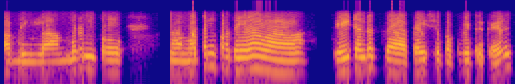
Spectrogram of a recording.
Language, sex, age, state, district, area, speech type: Tamil, male, 18-30, Tamil Nadu, Tiruvannamalai, urban, conversation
